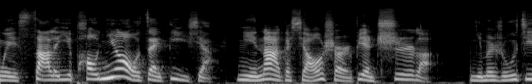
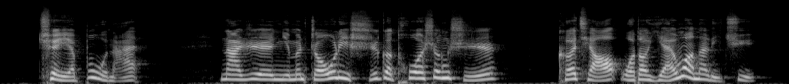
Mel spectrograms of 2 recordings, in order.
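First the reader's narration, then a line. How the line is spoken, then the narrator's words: Laughing. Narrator (Chinese): 孙行者笑道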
